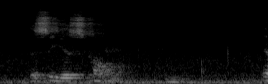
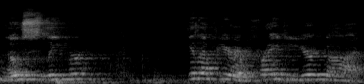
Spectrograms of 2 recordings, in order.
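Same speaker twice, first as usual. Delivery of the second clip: urgent call; 5 semitones higher than usual. Acted. Sailors waking Jonah in panic.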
